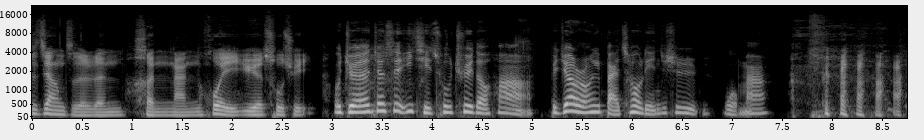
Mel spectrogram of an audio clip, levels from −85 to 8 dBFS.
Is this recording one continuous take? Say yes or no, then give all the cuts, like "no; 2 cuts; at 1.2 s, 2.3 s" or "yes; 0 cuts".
no; 2 cuts; at 5.1 s, 6.8 s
